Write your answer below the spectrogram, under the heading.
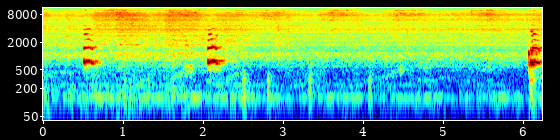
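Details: Tundra swan at Rosedale and Munson, Drumheller, Alberta, Canada: three single high honks, well spaced at roughly one and a half and four second gaps, over a faint background hum and a few soft ticks.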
